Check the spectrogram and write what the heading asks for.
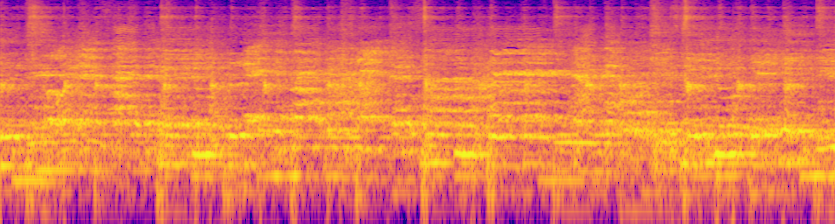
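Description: A church congregation singing a gospel hymn together in full voice, over a steady percussive beat.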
